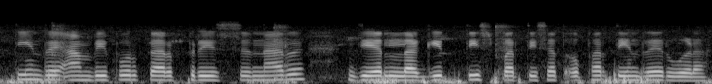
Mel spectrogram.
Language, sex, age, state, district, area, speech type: Santali, female, 30-45, Jharkhand, Seraikela Kharsawan, rural, read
